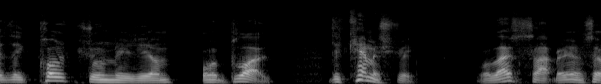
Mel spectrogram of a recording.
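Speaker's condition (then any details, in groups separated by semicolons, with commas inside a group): Tongue cancer; recovering, tongue exercises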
